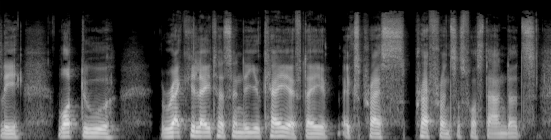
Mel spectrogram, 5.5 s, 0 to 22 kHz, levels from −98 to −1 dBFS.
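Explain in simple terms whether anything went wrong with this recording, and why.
Nothing went wrong with this speech recording, and no technical fault turns up anywhere in it. There is no moment where the sound breaks or changes in a way that would need explaining.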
